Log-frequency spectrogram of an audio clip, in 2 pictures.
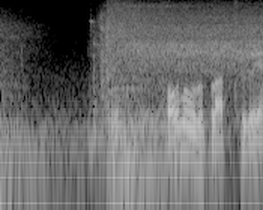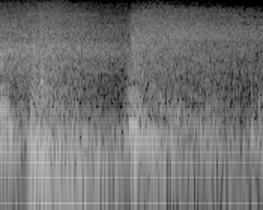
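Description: Steam hisses loudly from a pipe.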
